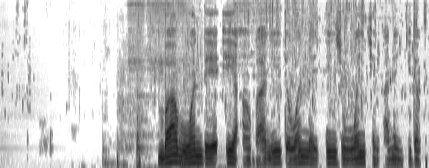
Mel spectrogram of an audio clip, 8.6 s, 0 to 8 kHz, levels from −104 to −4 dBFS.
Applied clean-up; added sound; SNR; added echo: classical method spectral subtraction.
